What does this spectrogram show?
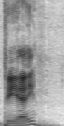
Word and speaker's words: Pie: 250 batting average, 6 home runs and 18 RBIs for P.A. The name P.A. is spelled P-I-E, like pie.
